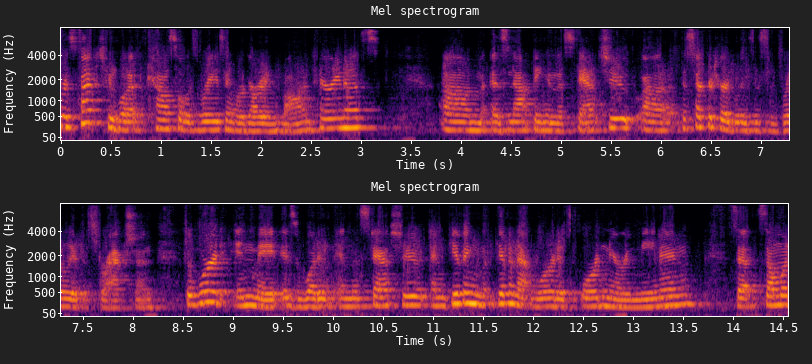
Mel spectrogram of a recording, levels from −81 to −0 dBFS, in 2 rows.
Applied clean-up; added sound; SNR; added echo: neural separator model SepFormer DNS4.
